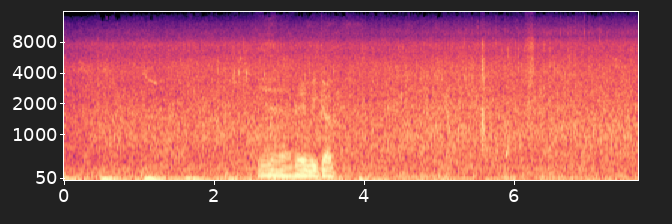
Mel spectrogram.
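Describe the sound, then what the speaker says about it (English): A stream runs steadily near Swellendam, South Africa, under a mountain, giving a continuous broadband rush of flowing water throughout, with someone speaking briefly over it partway through. "it's just something about the sound of water that is so healing for the soul"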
